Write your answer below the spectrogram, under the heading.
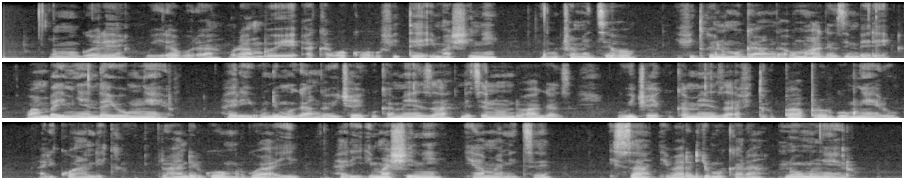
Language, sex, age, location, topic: Kinyarwanda, male, 18-24, Kigali, health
